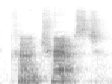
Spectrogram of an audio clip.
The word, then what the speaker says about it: contrast: we say contrast contrast if you use it as a verb then the emphasis or stress is on the second syllable trust contrast contrast let's take a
